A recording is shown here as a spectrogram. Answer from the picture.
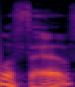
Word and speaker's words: Lefevre: until recently I realized I was mispronouncing your name it was actually Siri that corrected me yes when I hollered out the Siri to give you a call and she pronounced it leev and I think that was my first question when you answered the phone yes is this is your name leev yes and you said yes it was yes it is okay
